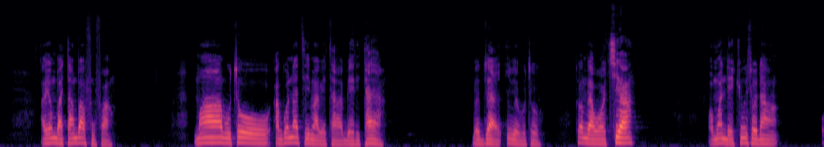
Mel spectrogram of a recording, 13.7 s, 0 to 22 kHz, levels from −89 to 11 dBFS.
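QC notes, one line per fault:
Nothing stood out on listening to this speech recording.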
